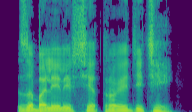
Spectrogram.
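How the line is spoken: Stony flat tone. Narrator (Russian): продолжила та каменным тоном

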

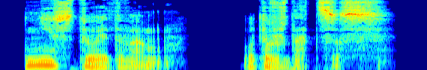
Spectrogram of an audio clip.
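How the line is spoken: Gentle, kind. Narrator (Russian): ласково молвил поручику Порфирий Петрович

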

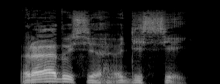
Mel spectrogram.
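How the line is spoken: Hoarse but clear, firm. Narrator (Russian): В голосе Домата добавилось хрипотцы, но слова он произносил по-прежнему, четко и твердо

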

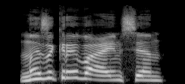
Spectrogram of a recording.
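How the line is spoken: Loud. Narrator (Russian): громко сказала официантка

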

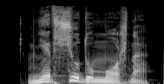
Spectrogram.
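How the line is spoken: Snapping retort. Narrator (Russian): огрызнулся Романов

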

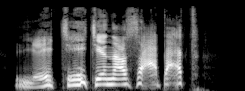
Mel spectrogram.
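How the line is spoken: Growling. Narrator (Russian): прорычала волшебница

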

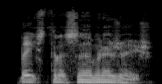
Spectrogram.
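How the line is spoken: Muttering. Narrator (Russian): буркнул Биллет

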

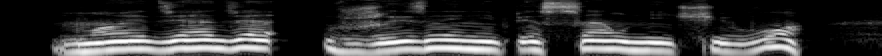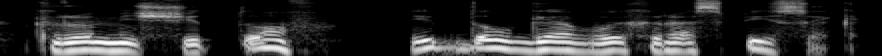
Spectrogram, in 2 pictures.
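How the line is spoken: Slow sleepy voice. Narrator (Russian): сказал Туз все тем же медленным, сонным голосом

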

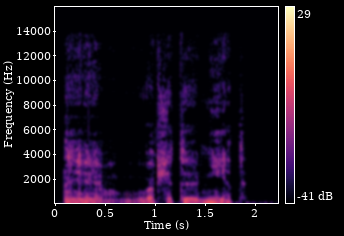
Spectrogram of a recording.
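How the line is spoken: Timid, forced reply. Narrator (Russian): робко выдавил из себя Гарри

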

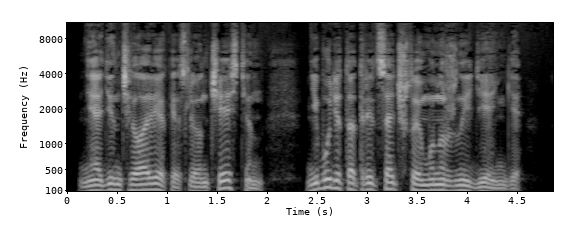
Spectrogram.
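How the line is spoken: Carefree, young man. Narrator (Russian): отозвался молодой человек беспечным тоном

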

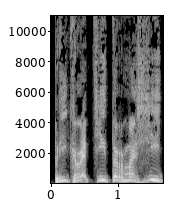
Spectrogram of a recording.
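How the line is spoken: Yelling. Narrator (Russian): орал Андрей

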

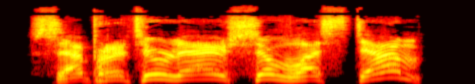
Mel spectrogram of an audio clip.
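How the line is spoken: Sudden yelling. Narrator (Russian): шериф да как завопит

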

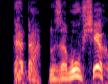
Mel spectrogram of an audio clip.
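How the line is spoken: Exclaimed. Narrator (Russian): воскликнул он

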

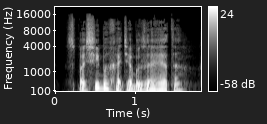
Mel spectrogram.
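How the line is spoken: Dry remark. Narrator (Russian): сухо заметила мисс Уильямс

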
